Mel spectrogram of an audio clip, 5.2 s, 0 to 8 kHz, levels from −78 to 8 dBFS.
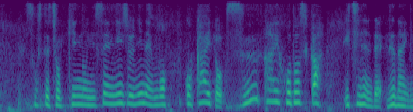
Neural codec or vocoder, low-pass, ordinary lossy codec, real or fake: codec, 24 kHz, 0.9 kbps, DualCodec; 7.2 kHz; Opus, 16 kbps; fake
